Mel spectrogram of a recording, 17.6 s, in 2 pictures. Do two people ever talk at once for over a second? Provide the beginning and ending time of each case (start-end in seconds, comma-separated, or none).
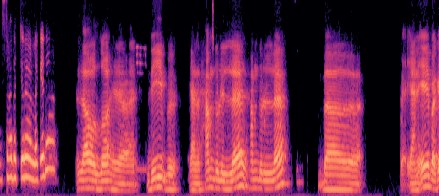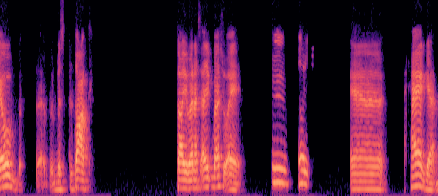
none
